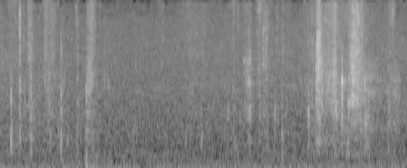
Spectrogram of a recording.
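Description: Paper handling on a handmade journal: faint rustles and light taps as a card is pushed into a paper pocket, then a cluster of rustling about three seconds in as a page is turned.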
